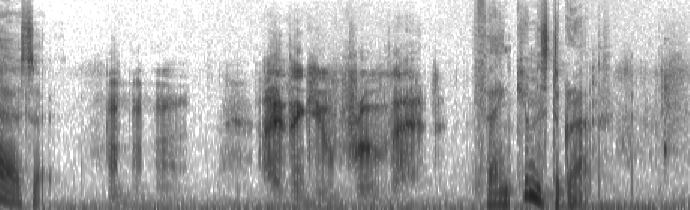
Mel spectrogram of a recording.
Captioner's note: chuckles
